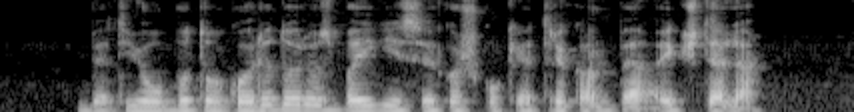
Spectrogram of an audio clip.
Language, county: Lithuanian, Marijampolė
